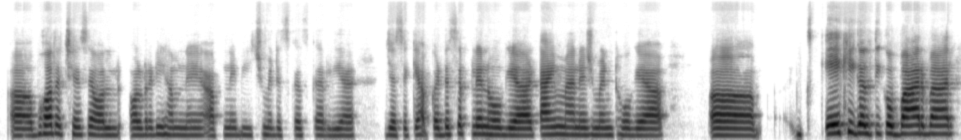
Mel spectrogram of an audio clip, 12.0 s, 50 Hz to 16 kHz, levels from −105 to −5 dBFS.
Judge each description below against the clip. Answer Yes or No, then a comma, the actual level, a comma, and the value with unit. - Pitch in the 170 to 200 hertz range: Yes, medium, 185 Hz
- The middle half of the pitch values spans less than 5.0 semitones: Yes, narrow, 2.6 semitones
